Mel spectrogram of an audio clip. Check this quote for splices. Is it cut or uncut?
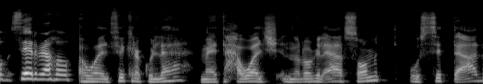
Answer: cut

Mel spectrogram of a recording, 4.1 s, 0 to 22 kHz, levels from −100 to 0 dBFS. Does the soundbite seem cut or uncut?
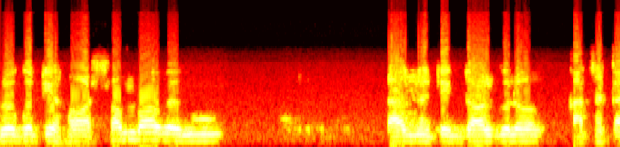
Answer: uncut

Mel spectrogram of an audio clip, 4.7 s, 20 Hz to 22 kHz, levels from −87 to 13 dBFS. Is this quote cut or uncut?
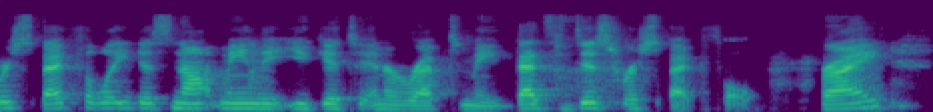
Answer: uncut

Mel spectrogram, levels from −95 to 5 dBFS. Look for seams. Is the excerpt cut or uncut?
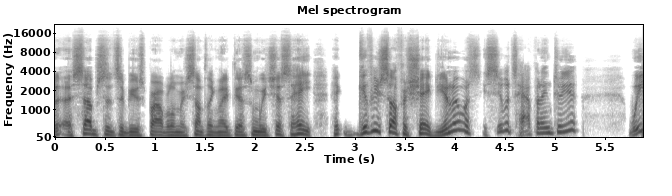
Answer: uncut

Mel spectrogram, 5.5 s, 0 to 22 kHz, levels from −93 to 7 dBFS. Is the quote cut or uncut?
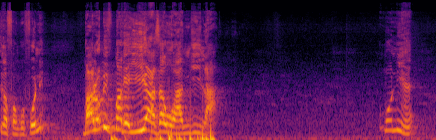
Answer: uncut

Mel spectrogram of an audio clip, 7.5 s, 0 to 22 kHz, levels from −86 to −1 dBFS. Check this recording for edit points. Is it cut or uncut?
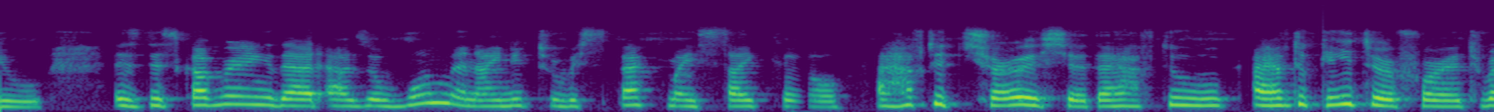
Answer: cut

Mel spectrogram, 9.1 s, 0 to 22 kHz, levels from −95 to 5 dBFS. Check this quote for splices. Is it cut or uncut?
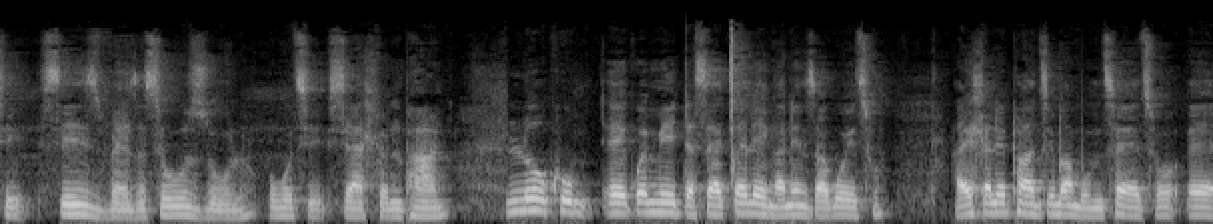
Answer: cut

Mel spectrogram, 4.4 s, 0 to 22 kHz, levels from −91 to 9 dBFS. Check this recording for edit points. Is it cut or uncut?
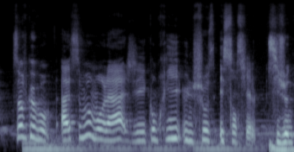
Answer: uncut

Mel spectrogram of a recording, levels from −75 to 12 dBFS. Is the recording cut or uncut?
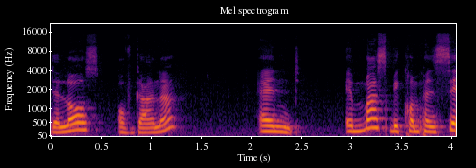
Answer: uncut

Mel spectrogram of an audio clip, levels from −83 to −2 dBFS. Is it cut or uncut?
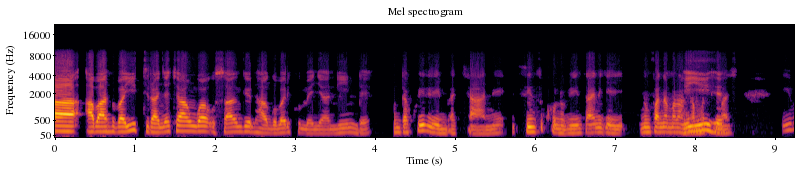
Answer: cut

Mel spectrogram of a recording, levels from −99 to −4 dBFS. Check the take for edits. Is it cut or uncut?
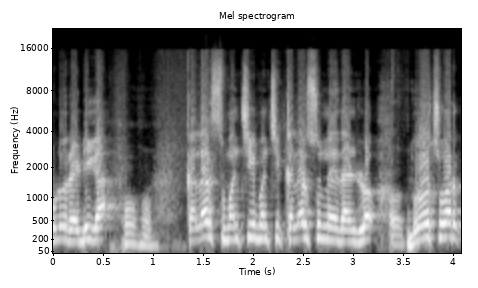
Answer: uncut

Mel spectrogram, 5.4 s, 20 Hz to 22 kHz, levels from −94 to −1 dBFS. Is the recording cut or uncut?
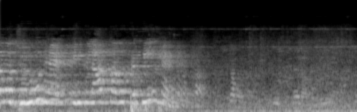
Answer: uncut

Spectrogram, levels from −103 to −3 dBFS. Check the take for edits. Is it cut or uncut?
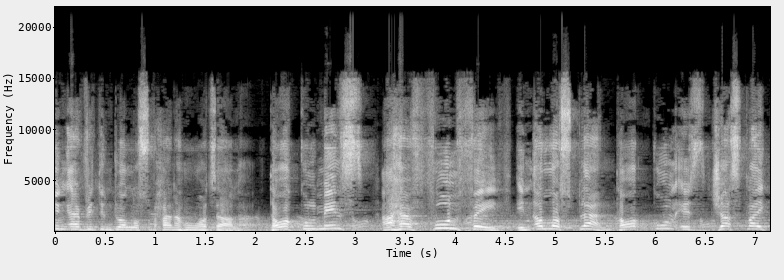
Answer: uncut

